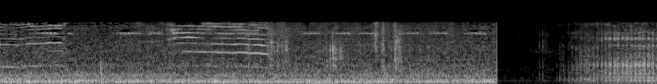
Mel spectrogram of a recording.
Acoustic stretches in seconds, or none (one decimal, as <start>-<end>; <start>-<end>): 0.0-1.3; 4.6-5.4; 6.1-6.6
